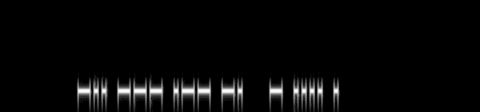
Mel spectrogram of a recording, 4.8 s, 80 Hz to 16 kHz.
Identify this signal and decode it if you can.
Morse code, heard as a keyed tone, about 28 wpm, 700 Hz. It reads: DOWN THE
